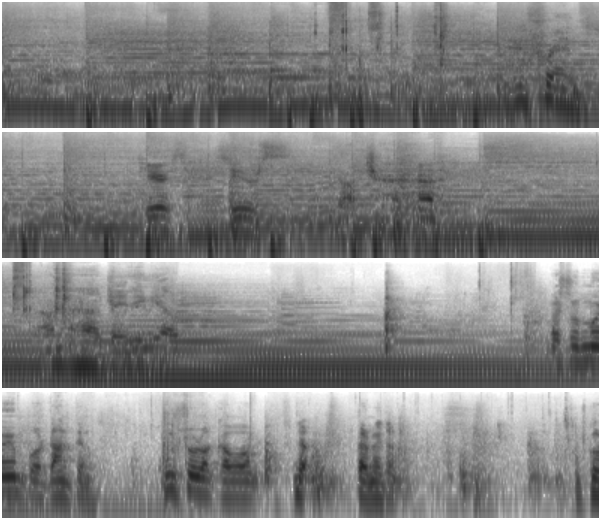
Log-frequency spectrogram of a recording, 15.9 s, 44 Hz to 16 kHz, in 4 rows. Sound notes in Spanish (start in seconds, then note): 2.0 Sonido al destapar las latas; 5.3 Exclamaciones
